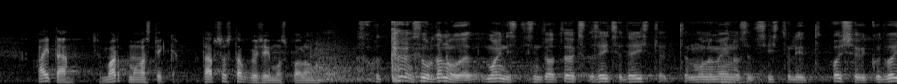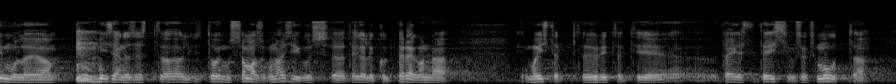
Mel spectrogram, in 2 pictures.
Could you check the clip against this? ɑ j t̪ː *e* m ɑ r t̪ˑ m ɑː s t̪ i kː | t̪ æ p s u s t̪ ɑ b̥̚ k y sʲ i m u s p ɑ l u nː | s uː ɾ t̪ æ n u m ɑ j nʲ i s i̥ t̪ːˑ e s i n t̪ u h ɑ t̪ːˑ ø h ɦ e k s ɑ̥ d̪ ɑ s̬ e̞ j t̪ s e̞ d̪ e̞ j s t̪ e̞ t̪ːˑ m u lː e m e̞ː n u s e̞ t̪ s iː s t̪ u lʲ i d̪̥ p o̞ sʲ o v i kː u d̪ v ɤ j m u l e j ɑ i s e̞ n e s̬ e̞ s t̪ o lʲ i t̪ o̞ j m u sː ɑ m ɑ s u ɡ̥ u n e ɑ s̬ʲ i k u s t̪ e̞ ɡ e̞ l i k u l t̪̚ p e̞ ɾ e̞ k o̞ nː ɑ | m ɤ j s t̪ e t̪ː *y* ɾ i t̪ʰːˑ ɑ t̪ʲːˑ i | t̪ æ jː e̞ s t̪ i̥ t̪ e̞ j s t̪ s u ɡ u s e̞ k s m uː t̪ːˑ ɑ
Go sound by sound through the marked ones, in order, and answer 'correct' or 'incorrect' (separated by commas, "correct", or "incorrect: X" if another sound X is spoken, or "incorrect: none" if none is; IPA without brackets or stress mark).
incorrect: æ, correct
